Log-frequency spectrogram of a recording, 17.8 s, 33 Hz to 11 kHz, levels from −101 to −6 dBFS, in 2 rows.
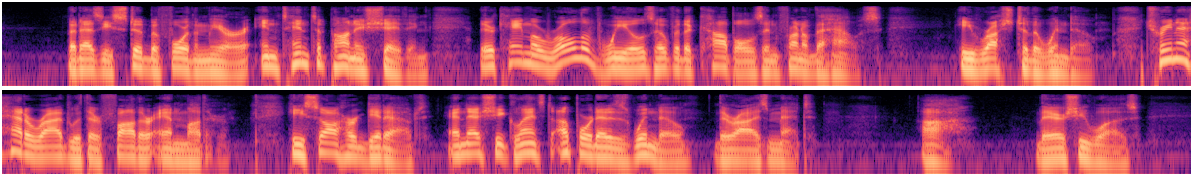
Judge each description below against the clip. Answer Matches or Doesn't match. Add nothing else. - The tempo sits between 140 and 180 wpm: Doesn't match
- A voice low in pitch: Matches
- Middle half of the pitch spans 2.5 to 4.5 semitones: Doesn't match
